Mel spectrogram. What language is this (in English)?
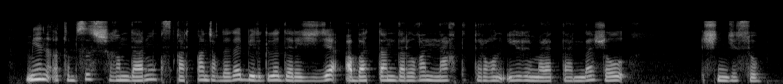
Kazakh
